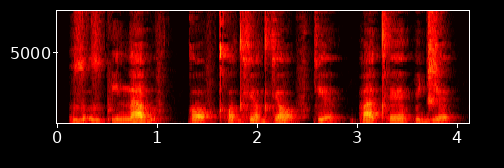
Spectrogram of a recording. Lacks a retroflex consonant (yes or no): yes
